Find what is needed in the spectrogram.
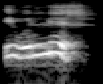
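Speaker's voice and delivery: usual speaking voice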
